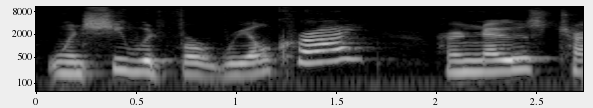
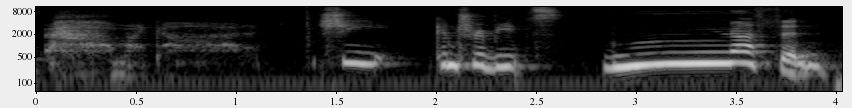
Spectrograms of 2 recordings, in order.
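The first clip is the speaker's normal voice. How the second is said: breathy unvoiced aside, slow; whisper; 9 semitones higher, slower than usual. Real, not acted. Gossiping to viewers about Robin, whispered. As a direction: hush it like a juicy secret.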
